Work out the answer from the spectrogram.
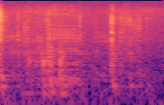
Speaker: now you can hear the rattling sound that's because I changed some of these parts and the only way to do the new part was to push the old part inside the drum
